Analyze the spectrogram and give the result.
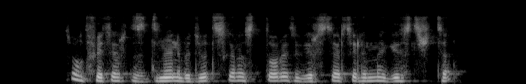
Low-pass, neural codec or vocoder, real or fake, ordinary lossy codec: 9.9 kHz; none; real; Opus, 16 kbps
